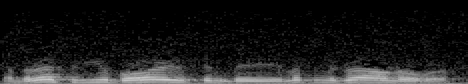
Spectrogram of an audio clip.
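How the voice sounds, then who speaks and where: A methodical middle-aged country sheriff in a radio crime drama. His voice is rough-edged and highly inflected, with plain, folksy phrasing. The sound is the dulled one of a vintage broadcast. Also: sing-song, highs cut off, heavily acted. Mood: brisk, commanding. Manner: folksy, plain-spoken, deliberate. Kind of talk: old-time radio crime drama acting.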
